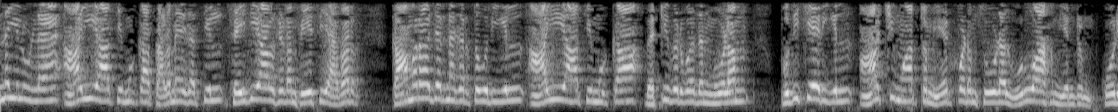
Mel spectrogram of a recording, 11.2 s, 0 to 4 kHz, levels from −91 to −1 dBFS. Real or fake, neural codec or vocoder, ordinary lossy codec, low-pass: real; none; AAC, 24 kbps; 3.6 kHz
